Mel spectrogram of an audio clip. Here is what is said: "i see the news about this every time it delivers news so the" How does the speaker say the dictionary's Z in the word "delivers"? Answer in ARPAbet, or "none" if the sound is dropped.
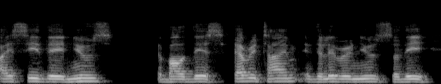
none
